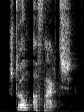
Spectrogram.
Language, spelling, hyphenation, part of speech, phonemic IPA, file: Dutch, stroomafwaarts, stroom‧af‧waarts, adverb, /ˌstroːmˈɑf.ʋaːrts/, Nl-stroomafwaarts.ogg
- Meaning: downstream, downriver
